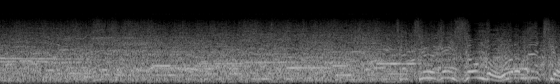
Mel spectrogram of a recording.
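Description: A large crowd cheers and roars throughout in a big echoing arena.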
